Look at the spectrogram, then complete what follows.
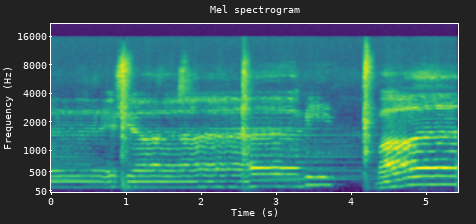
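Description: Man singing a Carnatic kriti in raga Salagam, holding long drawn-out notes on one syllable, with a short break near the end before his voice slides up into the next note. Three sharp hand strikes about a second and a half apart keep the adi tala.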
